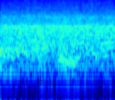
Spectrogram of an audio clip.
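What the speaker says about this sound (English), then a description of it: "It's raining" Steady rain falling outdoors in the morning, a dense continuous hiss of drops that stays even and fairly close for the whole moment, with no other sound standing out.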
